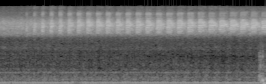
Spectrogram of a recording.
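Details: Cypriot black cicadas calling: a loud, high buzzing chorus pulsing in steady beats about three times a second, with a brief low thump near the end.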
